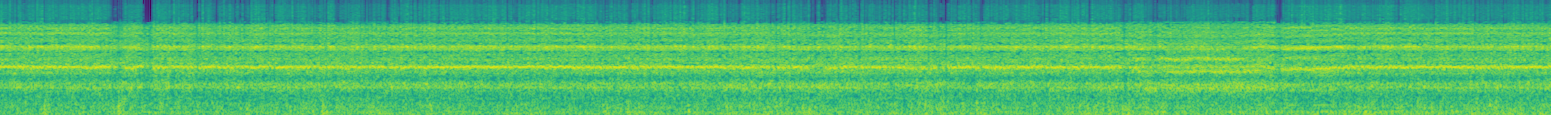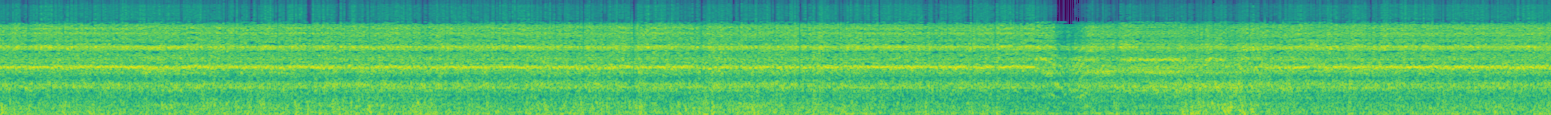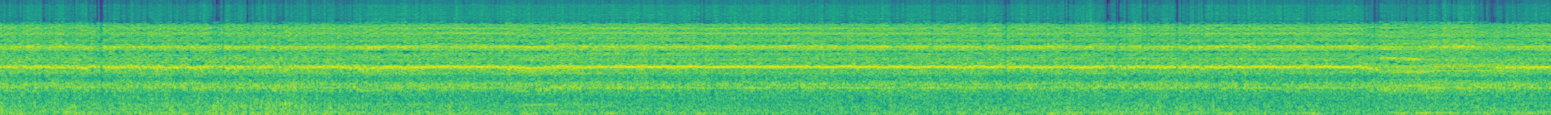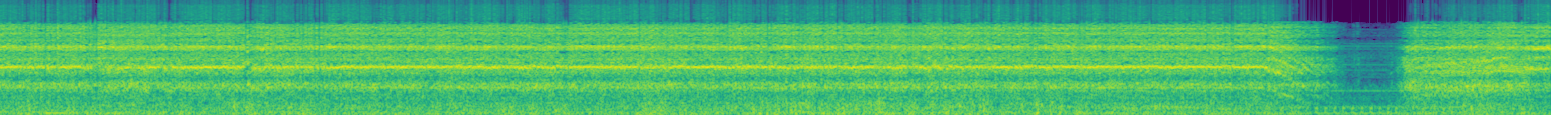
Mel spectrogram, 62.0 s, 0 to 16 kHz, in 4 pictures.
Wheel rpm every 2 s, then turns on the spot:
230, 230, 230, 230, 230, 230, 220, 230, 230, 230, 230, 230, 230, 190, 230, 230, 230, 230, 230, 230, 230, 230, 230, 230, 230, 230, 240, 230, 230, 180, 100.
none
